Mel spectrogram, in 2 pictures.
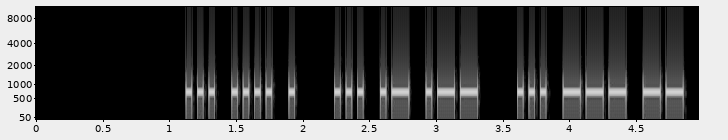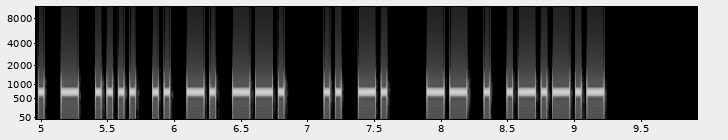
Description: Morse code, heard as a keyed tone, about 28 wpm, 700 Hz. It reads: SHE SAW SOMETHING IN ME.
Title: Sentences from Top 600 Words 28wpm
